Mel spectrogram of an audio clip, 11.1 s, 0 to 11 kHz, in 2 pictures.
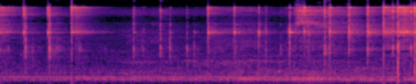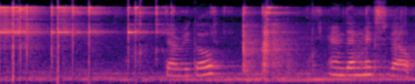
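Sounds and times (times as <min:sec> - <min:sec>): spoon clinking in mug: 0:00.0 - 0:07.9.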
